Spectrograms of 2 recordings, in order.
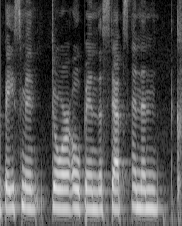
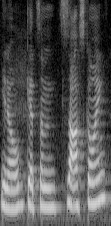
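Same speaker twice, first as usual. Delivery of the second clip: usual speaking voice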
